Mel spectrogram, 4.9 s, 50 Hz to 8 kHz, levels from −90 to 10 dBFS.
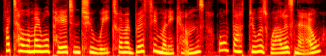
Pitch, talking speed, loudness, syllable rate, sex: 265 Hz, 280 wpm, -14 LUFS, 5.7 syllables/s, female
